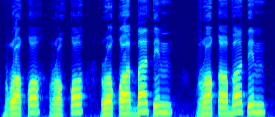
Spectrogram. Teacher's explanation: را پہ زبر ہے، را کو موٹا پڑھیں گے، قوف موٹا ہے، اس کو بھی موٹا پڑھیں گے، اور با اور تا جو ہے وہ باریک ہے۔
